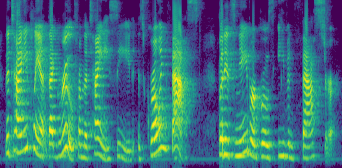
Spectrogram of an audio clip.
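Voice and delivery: clear, even storybook reading voice; story narration. Acted. Teacher reads a picture book to children, storybook narration. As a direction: read the tale aloud to little listeners.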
